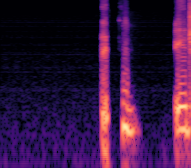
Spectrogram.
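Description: A man speaks briefly through a microphone over an online call.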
